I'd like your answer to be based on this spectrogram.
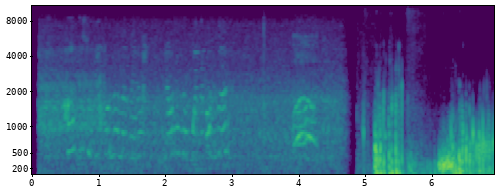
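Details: Stomach growling: faint squeaky, gurgling tones rising and falling, then louder rumbling bursts with some handling noise (borborygmi).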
